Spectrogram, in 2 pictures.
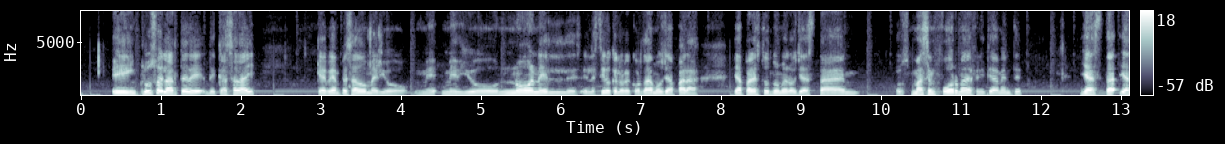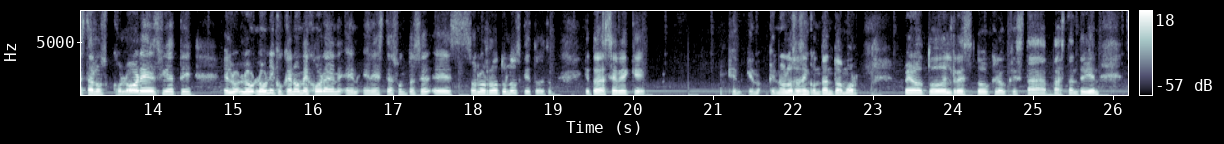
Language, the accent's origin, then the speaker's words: Spanish; Durango, Mexico; pero soy de Durango, creo que lo veo un poco más normal.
